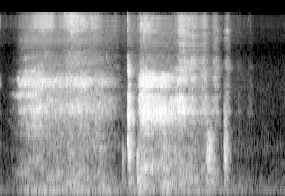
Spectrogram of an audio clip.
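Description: A woman breathing out audibly into a close microphone: two long breathy exhales, each about a second and a half, with no voice in them.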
